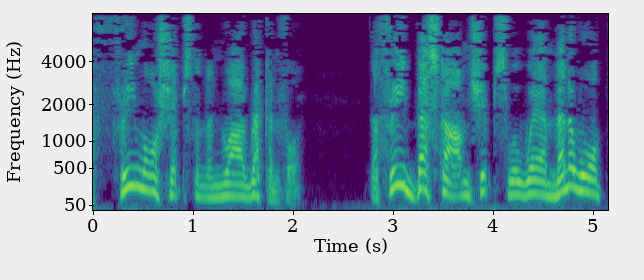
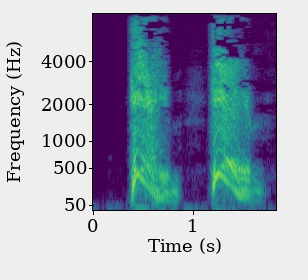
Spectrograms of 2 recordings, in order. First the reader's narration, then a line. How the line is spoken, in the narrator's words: cried Mr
